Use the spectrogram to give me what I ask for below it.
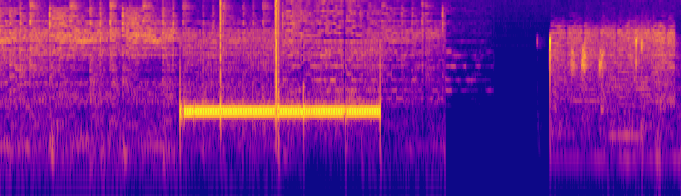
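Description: Telephone dialing tones on a prank call: a low buzzing line noise, then a loud steady tone with a few clicks lasting about two seconds. Silence follows, then another tone starts.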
